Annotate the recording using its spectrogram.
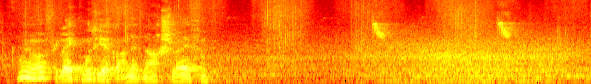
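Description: A brush scrubs across wood.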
